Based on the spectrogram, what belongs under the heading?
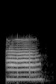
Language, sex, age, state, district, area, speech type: Sindhi, female, 18-30, Rajasthan, Ajmer, urban, conversation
